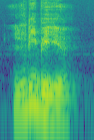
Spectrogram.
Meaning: Libya (a country in North Africa)
- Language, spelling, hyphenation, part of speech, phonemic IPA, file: Dutch, Libië, Li‧bië, proper noun, /ˈlibi(j)ə/, Nl-Libië.ogg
